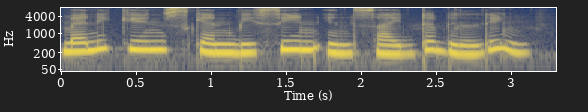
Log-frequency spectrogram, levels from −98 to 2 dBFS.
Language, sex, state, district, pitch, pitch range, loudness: English, female, Assam, Kamrup Metropolitan, 220 Hz, 200-260 Hz, -13 LUFS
